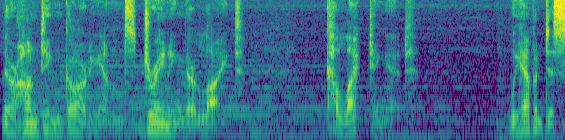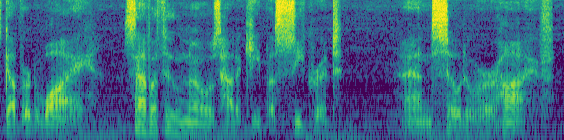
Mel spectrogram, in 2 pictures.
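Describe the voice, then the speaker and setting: Very deep, gravelly old warrior commander. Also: male voice, lively intonation, unhurried, soft background music, exaggerated voice. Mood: grim, vengeful. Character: stern, grizzled old male warrior commander, distrustful and hard. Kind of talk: dramatic video game acting.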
